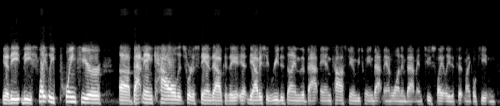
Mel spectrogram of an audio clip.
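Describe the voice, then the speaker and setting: A man's voice: fairly low pitch, fairly even intonation, moderate pace, no echo. A man giving a conversational, enthusiastic expert commentary as he previews collectible items on a live show. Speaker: auction house executive as guest expert. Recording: narrow, phone-like radio-style sound.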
